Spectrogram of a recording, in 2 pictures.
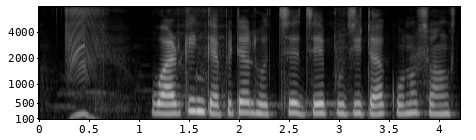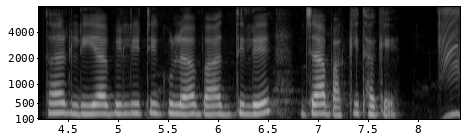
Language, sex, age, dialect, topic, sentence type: Bengali, female, 18-24, Northern/Varendri, banking, statement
